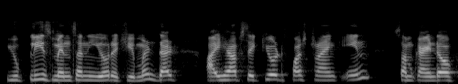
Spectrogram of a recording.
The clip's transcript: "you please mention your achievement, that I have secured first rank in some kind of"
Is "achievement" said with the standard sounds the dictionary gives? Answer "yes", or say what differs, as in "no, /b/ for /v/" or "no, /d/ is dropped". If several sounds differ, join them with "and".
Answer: yes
